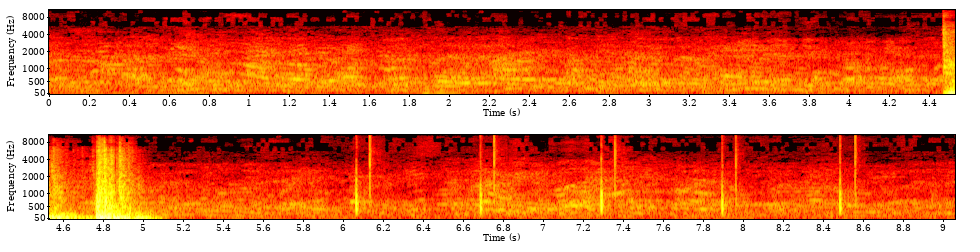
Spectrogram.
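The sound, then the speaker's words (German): After a knock, a door bangs open with a loud double thud over murmuring voices as guests are let in, followed by a handful of sharp, evenly spaced clicks and taps as people come in. “Ich weiß nicht, ob du Besuch erwartest, aber da steht noch jemand vor der Tür. Ey, lass uns die mal reinholen.”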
